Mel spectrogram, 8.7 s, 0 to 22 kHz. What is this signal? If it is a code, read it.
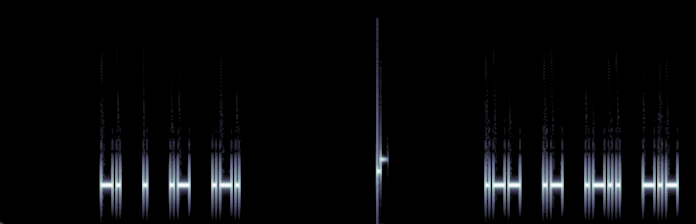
Morse code, heard as a keyed tone, about 25 wpm, spaced as for 18 wpm, 700 Hz. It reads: NEAR WALK
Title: 2x Character Spacing - Top 300 Words - 25wpm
